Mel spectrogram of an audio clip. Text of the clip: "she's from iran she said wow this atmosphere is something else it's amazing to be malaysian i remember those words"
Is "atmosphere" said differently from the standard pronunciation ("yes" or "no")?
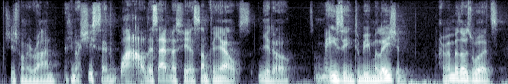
no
